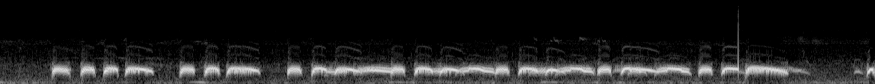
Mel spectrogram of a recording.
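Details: Spotted dove song in a contest setting: a long run of cooing notes around the same low pitch, mostly short coos broken by longer rolling ones, pausing briefly between bursts for nearly nine seconds.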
